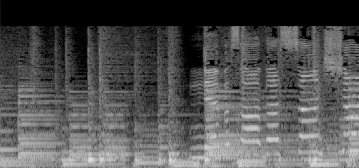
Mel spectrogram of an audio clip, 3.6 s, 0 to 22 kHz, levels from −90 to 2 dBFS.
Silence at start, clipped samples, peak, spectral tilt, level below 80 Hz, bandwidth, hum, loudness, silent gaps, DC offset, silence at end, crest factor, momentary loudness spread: 0 s; under 0.1%; -4 dBFS; -5 dB/octave; -32 dBFS; 12 kHz; none; -20 LUFS; none; under 0.1%; 0 s; 16 dB; 7 LU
